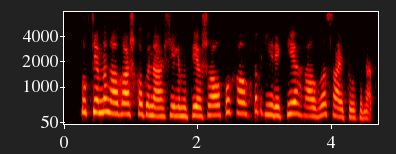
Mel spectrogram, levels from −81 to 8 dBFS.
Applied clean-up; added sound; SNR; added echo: neural mask model DeepFilterNet 3.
